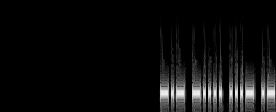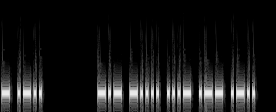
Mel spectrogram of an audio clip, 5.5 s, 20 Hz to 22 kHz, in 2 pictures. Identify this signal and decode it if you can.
Morse code, heard as a keyed tone, about 46 wpm, 700 Hz. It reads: K6VWL K6VWL
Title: USA Call Signs - 5 Characters - Repeated 2x - 45wpm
